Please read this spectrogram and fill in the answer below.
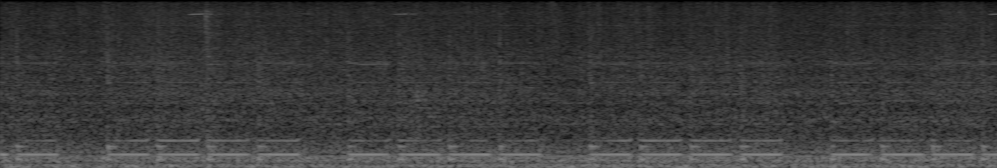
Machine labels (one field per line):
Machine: slide rail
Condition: normal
